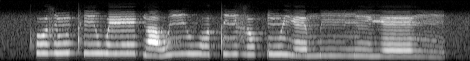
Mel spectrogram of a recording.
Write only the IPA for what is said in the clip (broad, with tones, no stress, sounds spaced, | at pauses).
kʰ ʊ˦ z ũ˦ tʰ ĩ˦ w eː˦ ɡ ã˨ w iː˦ w ʊ˦ t i˦ z ʊ˦ k͡p ũ˦ j e˨ m iː˨ ɣ ĩ˨ j eː˨ ɣ i˨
